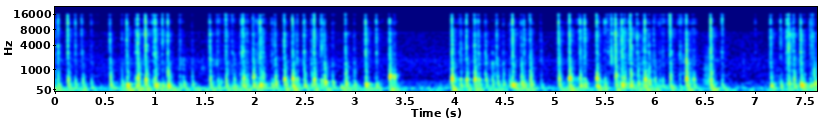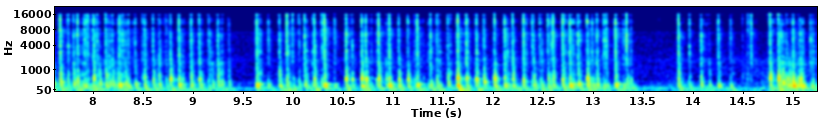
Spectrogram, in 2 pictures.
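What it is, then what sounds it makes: Laptop keyboard typing. Fingertips type rapidly on a MacBook Pro 13 keyboard with black plastic keycaps set in an aluminium body. Dense bursts of short, soft clicking key taps come with a low thump on each key and brief pauses between runs.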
